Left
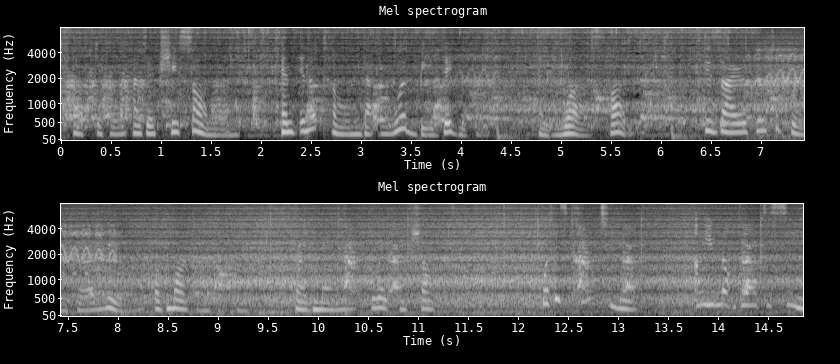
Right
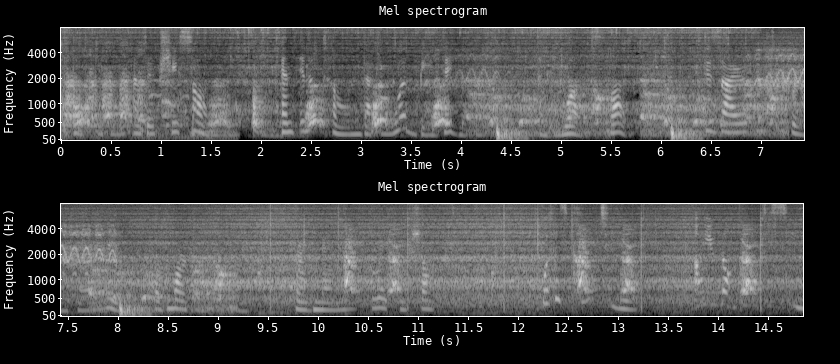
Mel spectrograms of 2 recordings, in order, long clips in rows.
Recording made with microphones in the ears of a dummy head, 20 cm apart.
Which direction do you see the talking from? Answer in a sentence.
In this clip you hear the talking on the left.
